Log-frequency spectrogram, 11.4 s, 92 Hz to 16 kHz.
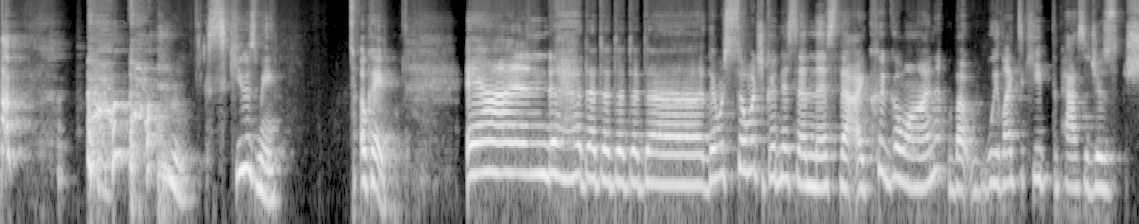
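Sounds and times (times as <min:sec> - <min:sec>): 
person coughing harshly: 0:00.0 - 0:02.0
speech: 0:01.7 - 0:02.9, 0:03.5 - 0:11.3.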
